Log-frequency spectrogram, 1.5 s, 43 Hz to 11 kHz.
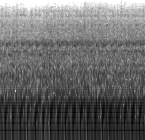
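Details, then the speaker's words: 1987 Honda 3813 lawn tractor revived after years abandoned, coolant added, run without radiator fan or clutch: low, even, smooth and quiet idle with no misses, knocks or smoke. Normal idle. "man this thing runs great no smoke or anything look at that that is one of the smoothest quietest engines I've ever heard on"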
